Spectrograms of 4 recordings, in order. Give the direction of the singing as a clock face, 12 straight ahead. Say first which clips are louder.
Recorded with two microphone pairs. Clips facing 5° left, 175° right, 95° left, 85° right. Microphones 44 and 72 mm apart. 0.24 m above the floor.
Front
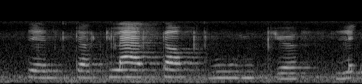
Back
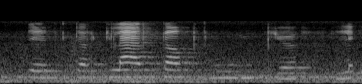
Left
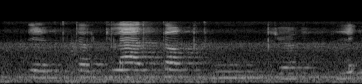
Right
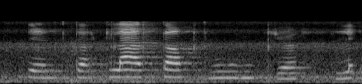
Front 2 dB, right 8 dB; 2 o'clock.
